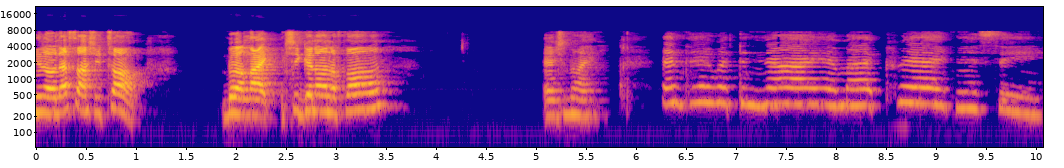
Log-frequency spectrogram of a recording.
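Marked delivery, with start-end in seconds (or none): 6.3-10.1 put-on hushed, very quiet, soft little-girl voice. Retelling how a woman talks on the phone, the speaker does her soft little-girl voice. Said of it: "trying to sound like a soft little little girl".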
